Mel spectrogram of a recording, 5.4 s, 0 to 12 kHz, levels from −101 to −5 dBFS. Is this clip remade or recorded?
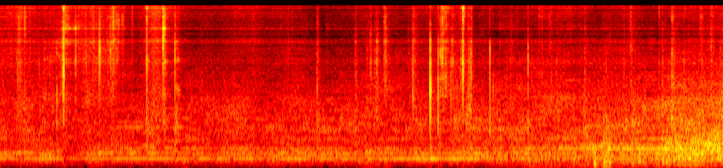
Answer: remade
